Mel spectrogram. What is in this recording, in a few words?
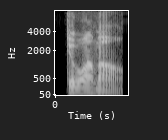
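"duomo", American English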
